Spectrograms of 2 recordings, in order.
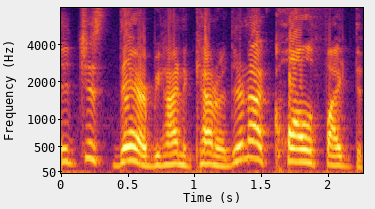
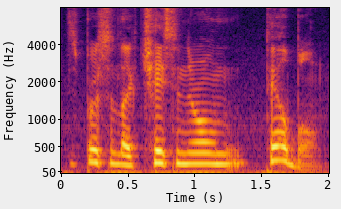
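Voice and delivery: usual speaking voice

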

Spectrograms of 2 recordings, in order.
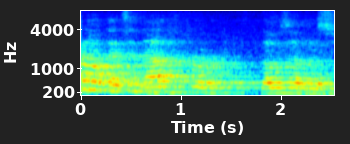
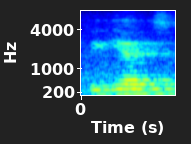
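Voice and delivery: usual speaking voice

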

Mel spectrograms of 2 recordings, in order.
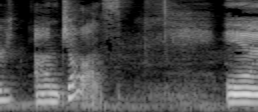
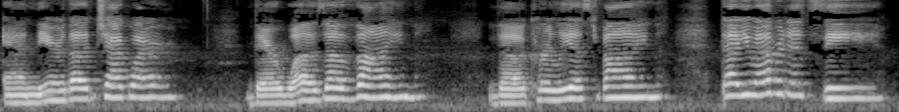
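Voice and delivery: put-on reading to children; 4 semitones higher than usual. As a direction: chant it like a picture book for little ones. Teacher reads cumulative rainforest book.

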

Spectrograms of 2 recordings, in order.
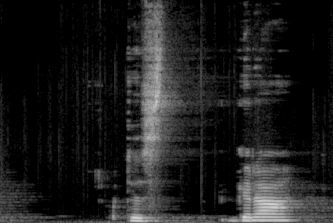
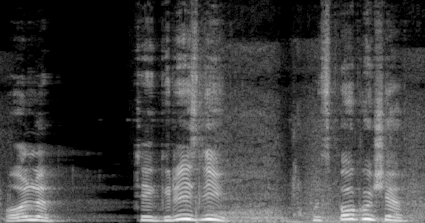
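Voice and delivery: scolding shout; 6 dB louder than usual. Real, not acted. Yelling at attacking bear.

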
